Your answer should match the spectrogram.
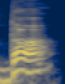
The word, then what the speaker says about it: the: Where to use, where to pronounce द end where to pronounce दी, ठीक है। यानी कि कहाँ पर द और कहाँ पर दी का उच्चारण करें, ठीक है। आप लोगों ने देखा होगा कि कहीं पर हम लोग दी पढ़ते हैं और कहीं पर द पढ़ते हैं, THE को, ठीक है।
